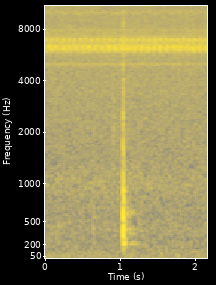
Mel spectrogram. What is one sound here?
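A hive tool clicks sharply against a wooden frame.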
